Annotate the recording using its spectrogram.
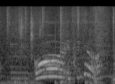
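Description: A person's drawn-out wordless voiced exclamation, its pitch rising then falling, about a second in, followed near the end by a brief rising vocal sound.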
